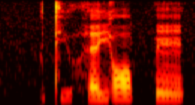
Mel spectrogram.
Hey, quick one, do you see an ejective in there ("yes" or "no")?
no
